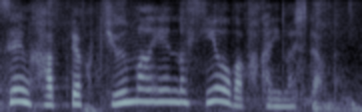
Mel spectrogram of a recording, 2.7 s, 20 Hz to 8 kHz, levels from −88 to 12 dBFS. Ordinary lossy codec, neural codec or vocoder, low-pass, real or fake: none; codec, 16 kHz, 2 kbps, X-Codec, HuBERT features, trained on LibriSpeech; none; fake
